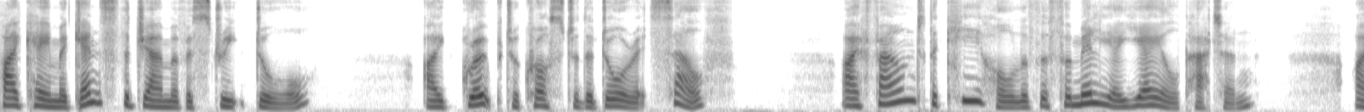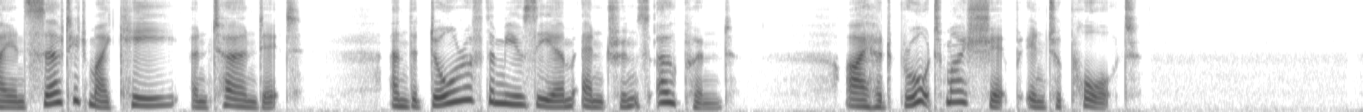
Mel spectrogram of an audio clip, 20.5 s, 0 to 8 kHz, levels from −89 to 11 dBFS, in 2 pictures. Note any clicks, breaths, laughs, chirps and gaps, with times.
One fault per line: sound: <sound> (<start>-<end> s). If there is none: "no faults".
no faults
